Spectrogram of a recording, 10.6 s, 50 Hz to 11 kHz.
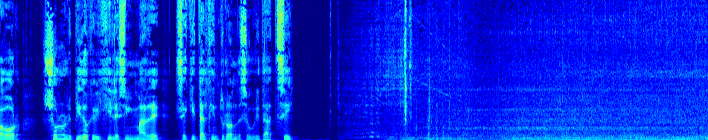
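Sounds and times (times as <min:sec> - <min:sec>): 
speech: 0:00.0 - 0:04.5
car engine cranking and catching: 0:05.0 - 0:10.6.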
